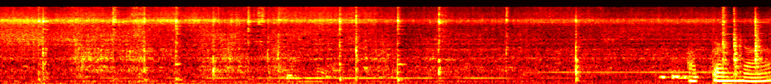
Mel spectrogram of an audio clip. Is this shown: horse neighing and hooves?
no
